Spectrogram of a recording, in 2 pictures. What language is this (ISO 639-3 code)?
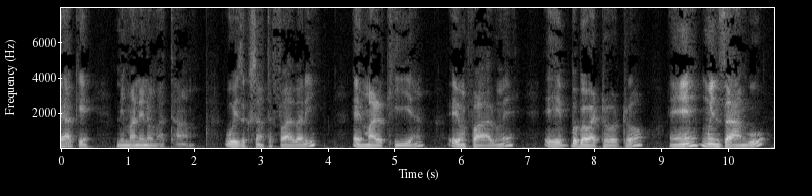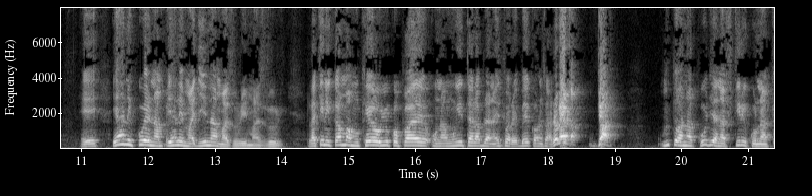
swa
